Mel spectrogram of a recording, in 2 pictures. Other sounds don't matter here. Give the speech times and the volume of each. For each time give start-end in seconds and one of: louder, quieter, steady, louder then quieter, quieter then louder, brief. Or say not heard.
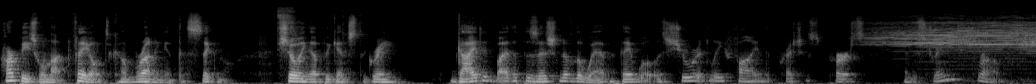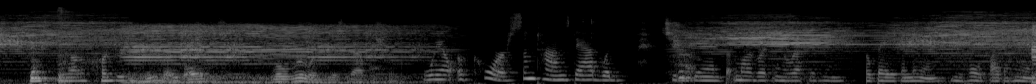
0.0-20.6 quieter.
